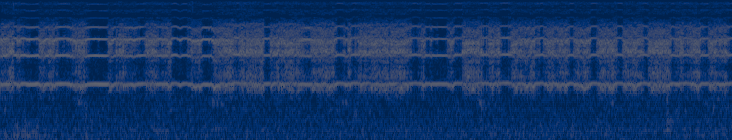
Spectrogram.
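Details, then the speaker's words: Continuity tester on a breadboard using two cleaned, known-good DuPont jumper cables: steady high buzzing tone stutters and drops out momentarily; breadboard sockets still making intermittent contact. "It's still intermittent. Let's try some more pins."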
